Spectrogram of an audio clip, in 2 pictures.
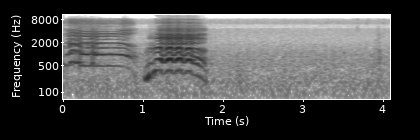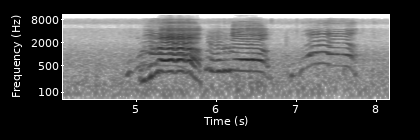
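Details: Goat screaming in long, harsh, quavering bleats: a strong pair at the start, then silence for about three seconds, then a burst of three more wavering cries in quick succession.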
